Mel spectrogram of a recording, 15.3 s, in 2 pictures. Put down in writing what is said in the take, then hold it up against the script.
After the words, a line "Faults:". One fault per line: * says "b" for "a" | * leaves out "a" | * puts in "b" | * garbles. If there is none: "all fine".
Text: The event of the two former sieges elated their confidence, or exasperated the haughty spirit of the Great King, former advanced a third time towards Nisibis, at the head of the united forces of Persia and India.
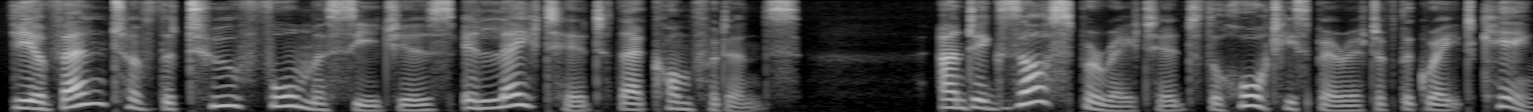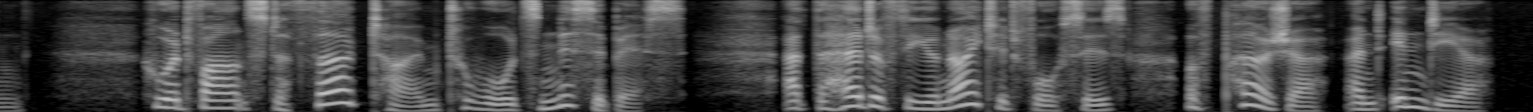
The event of the two former sieges elated their confidence, and exasperated the haughty spirit of the Great King, who advanced a third time towards Nisibis, at the head of the united forces of Persia and India.
Faults:
* says "and" for "or"
* says "who" for "former"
